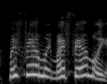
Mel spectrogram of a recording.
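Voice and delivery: put-on high, loud, wailing child's cry; upset child crying out. Small boy at the park calling to strangers, high tearful wail. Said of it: "He goes".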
